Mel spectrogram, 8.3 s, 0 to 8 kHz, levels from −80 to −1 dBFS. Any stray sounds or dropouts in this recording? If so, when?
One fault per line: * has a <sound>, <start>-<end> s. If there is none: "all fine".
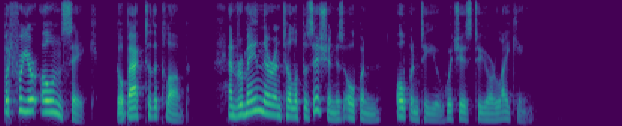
all fine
